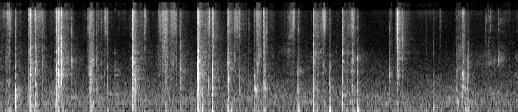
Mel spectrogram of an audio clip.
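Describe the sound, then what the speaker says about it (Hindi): A deck of tarot cards shuffled close up in quick, crisp riffling bursts that run steadily with short gaps, the loud flutters clearly standing alone. "Last shuffle."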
